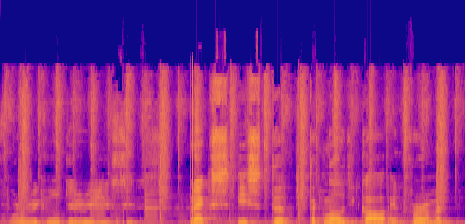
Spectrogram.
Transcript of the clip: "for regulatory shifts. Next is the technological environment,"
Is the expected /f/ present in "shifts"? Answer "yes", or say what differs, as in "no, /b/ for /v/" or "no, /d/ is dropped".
no, /f/ is dropped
